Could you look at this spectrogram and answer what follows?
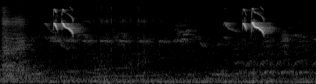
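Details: Mantenan of the mountains calling companions with two bright, very high, downward-slurred notes about two seconds apart.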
